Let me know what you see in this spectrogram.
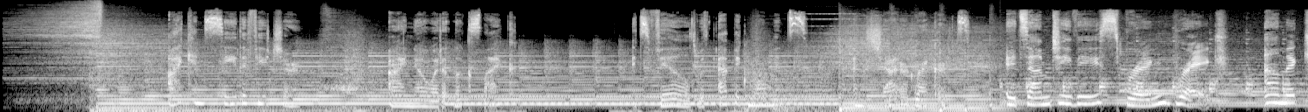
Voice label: F Commercial, voiceover womens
